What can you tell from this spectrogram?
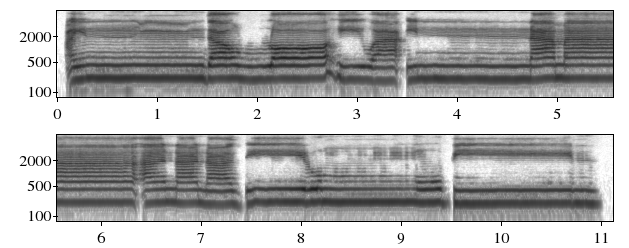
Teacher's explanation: indallah mau lafaz Allahnya lebih gendut lagi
